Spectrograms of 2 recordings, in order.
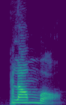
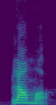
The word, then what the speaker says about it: plumber: Ein, tomb, thumb, plumber, plumber. Thus, B should not be pronounced. All these words, this B is silenced. Climb, tomb, thumb, plumber. You should not pronounce this B. Okay, it's not plumber, it is plumber.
